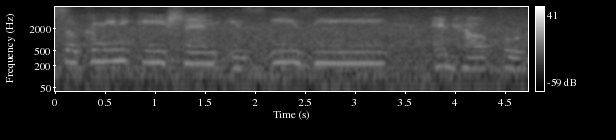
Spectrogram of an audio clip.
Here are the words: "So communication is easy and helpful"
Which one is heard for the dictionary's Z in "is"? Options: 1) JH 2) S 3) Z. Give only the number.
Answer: 3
